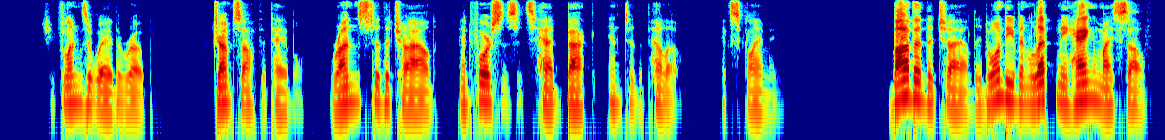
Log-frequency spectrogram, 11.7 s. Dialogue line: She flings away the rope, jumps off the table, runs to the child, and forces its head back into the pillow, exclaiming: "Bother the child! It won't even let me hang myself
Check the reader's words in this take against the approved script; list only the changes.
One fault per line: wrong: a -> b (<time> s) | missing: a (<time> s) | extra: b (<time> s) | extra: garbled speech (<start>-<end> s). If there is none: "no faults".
no faults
